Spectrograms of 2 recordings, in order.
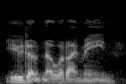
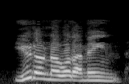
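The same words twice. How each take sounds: First: Said in the usual way. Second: Put-on "You don't know what I mean" in a much higher, louder, odd foreign-sounding accent; strange new accent. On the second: A narrator's reading. Blewett mocks his cheating partner in an odd accent. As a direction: twist the line into an accent never heard before. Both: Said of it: "in an accent such as I never before heard".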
